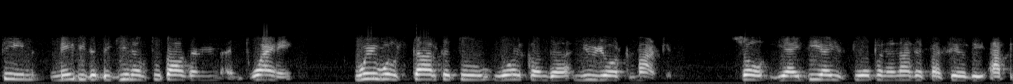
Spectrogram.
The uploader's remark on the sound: called in to SmallCapVoice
